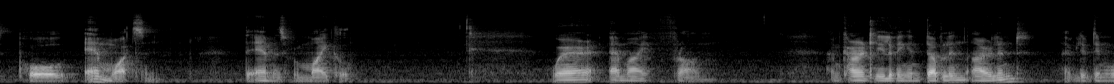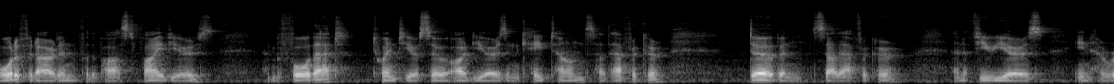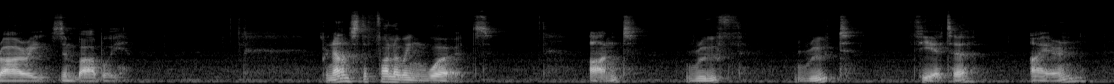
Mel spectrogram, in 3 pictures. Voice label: accent tag

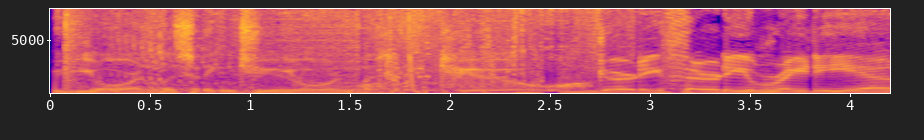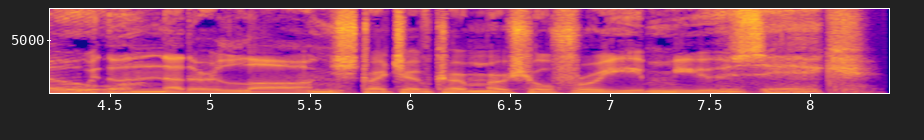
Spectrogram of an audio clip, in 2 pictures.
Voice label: radio promo

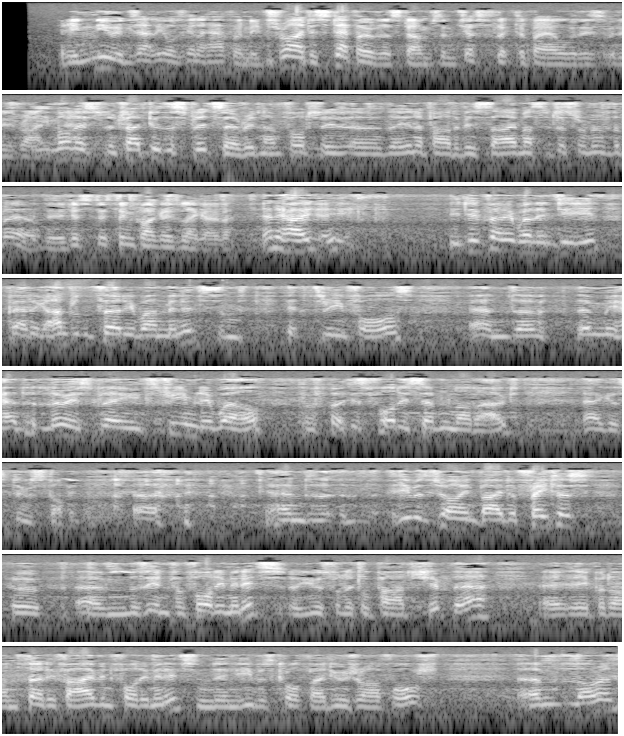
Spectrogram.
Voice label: funny cricket commentating

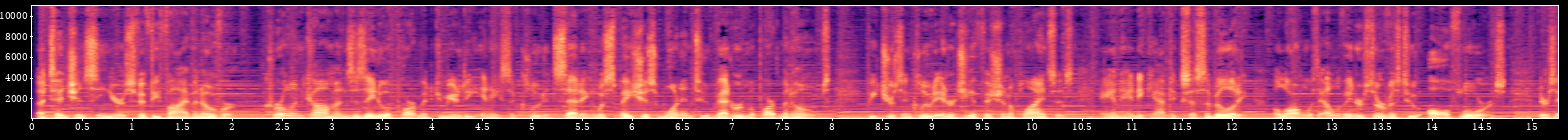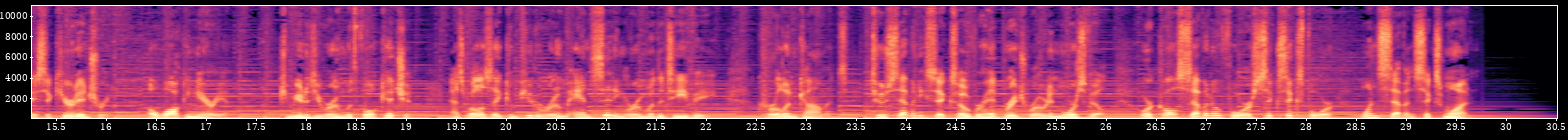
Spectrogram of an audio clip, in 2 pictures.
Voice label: radio commercial; Curlin Commons

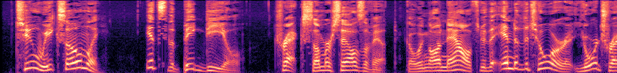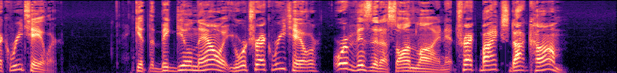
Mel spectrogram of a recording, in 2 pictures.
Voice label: commercial; trek big deal 2011

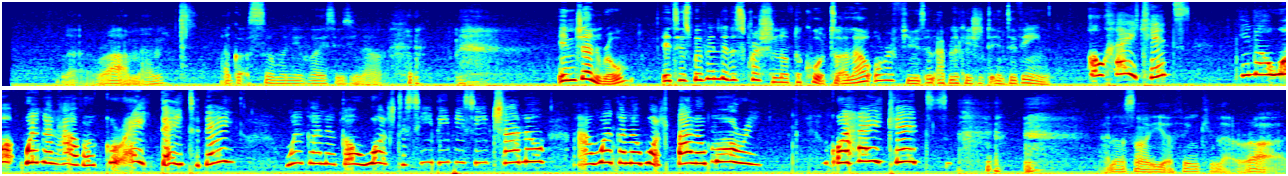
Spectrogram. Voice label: police and granny voice

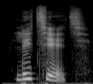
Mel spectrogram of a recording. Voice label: "Fly" In Russian

